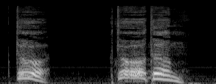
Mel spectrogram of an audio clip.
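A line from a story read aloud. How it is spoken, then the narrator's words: Weak hoarse voice. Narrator (Russian): слабый хриплый голос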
